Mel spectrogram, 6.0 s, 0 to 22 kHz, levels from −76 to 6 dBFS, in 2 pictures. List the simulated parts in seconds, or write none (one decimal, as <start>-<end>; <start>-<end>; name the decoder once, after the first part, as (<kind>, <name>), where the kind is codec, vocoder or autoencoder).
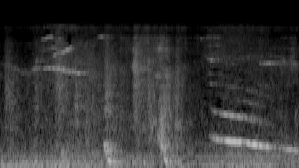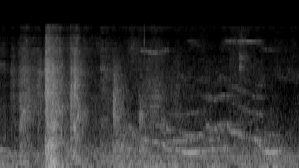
1.2-2.0 (codec, HILCodec); 2.8-4.0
